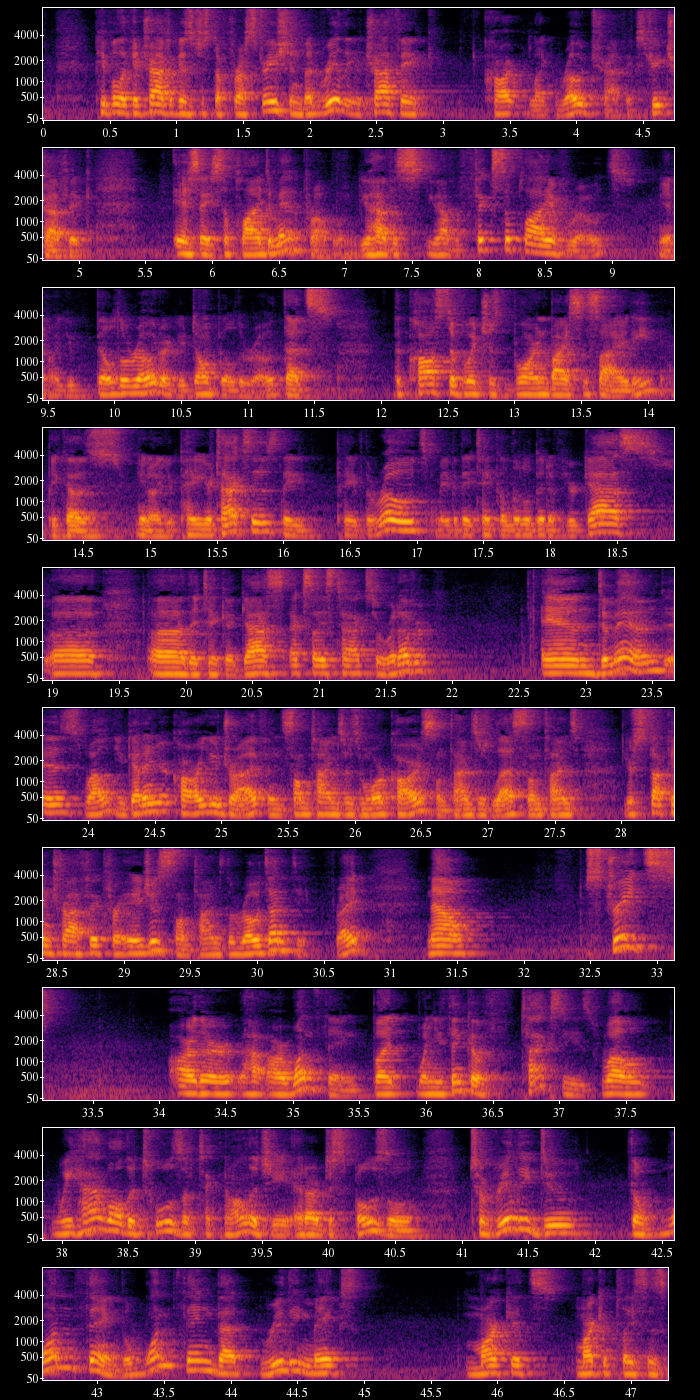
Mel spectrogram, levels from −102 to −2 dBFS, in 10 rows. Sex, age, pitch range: male, 30-49, 120-170 Hz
